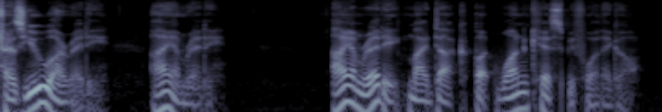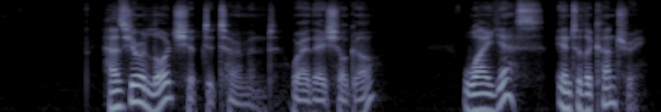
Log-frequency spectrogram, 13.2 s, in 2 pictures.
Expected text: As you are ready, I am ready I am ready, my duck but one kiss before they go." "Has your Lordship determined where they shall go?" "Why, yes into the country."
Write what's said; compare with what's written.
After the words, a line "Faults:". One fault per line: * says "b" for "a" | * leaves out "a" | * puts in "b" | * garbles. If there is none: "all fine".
As you are ready, I am ready I am ready, my duck but one kiss before they go." "Has your Lordship determined where they shall go?" "Why, yes into the country."
Faults:
all fine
